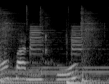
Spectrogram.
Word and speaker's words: บรรทุก: ของ ใส่ ลัง บรรทุก ออก เสียง ว่า บรรทุก หมาย ถึง วาง ใส่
